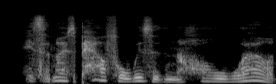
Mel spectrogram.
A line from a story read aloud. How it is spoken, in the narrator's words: whispered back Silky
